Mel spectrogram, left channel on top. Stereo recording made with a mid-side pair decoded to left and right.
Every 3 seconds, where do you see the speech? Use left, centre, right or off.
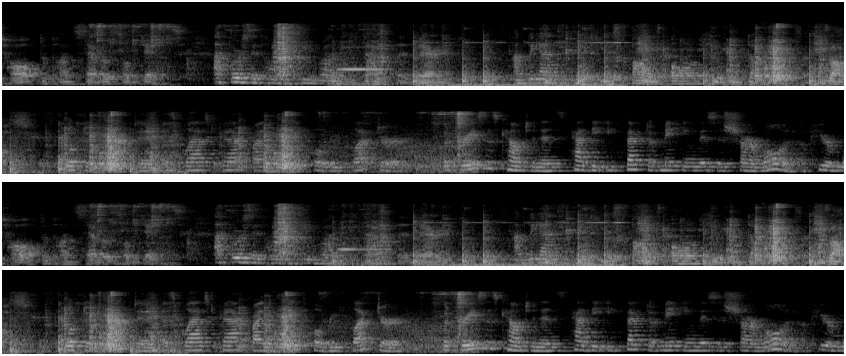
left, left, centre, right, centre, left.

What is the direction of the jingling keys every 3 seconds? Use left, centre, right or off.
left, left, centre, left, left, off.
